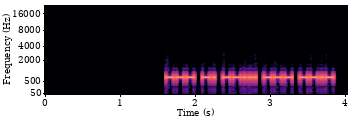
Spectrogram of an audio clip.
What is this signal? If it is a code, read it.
Morse code, heard as a keyed tone, about 36 wpm, 700 Hz. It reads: ON7OQ
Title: DXCC-100 Call Signs - 5 Characters - 35wpm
